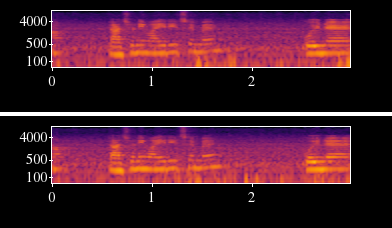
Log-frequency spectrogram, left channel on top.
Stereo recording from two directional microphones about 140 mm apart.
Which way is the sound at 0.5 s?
70° right (ahead or behind).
